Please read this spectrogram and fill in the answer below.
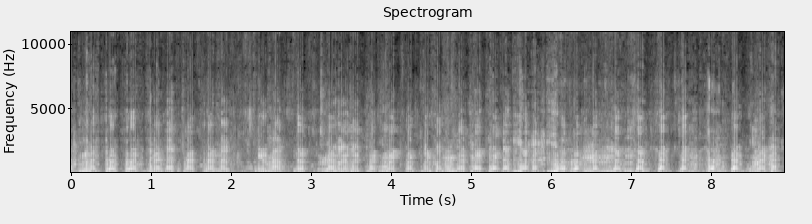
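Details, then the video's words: A group of farm pigs, smallholding setting in Brazil, producing continuous rough low grunting, short rasping bursts tumbling one after another in an irregular rhythm with a few brief higher squeals. "SOM de PORCO RONC RONC"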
